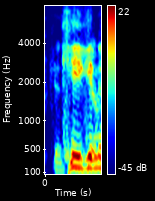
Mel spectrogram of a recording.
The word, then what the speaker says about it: Keegan: Keegan is how you pronounce. You didn't know how to pronounce Keegan.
